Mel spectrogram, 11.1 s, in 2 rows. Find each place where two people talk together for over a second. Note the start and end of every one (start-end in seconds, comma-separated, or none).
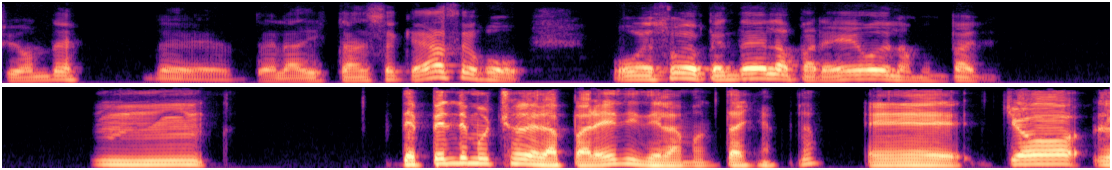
none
